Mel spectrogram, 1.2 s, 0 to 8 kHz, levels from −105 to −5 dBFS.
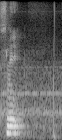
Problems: none marked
